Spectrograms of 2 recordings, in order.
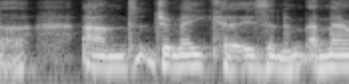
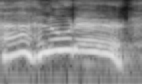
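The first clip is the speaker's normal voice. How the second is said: high, put-on Irish accent; hearty mock-Irish greeting, pitched up; Irish drunken priest; 14 semitones higher than usual. [name] greeting Beaks as a drunken priest, Irish accent. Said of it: "He's putting on an Irish accent".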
